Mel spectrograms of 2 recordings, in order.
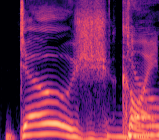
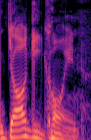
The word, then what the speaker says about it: Dogecoin: A lot of people were saying doggy coin. – Yeah, doggy coin. – Because it is spelled dog e coin. So I always thought it was Dodge coin, like the car. Dodge coin. – No, Doge. Yeah, Doge? You're missing a D there.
